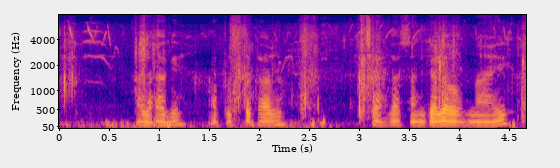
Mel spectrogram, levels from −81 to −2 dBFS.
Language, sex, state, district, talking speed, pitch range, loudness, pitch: Telugu, male, Andhra Pradesh, Sri Satya Sai, 75 wpm, 90-95 Hz, -21 LUFS, 95 Hz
